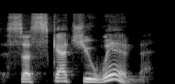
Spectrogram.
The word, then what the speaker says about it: Saskatchewan: The proper way to pronounce, as I said it, Saskatchewan, is Saskatchewan. Saskatchewan. Am I saying it right? Saskatchewan. That's what he says here. But if you're from here, usually it just gets shortened to Saskatchewan.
